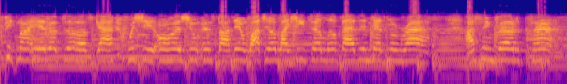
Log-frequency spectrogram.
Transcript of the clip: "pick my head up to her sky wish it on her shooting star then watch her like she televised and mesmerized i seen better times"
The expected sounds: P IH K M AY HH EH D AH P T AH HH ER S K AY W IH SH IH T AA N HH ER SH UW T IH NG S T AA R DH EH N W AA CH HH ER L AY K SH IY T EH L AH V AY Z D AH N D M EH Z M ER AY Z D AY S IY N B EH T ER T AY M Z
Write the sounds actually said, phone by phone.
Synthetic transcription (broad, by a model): P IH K M AY HH EH D AH P T AH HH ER S K AY W IH SH IH T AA N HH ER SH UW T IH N S T AA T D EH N W AA CH HH ER L AY K SH IY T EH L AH B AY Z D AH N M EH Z M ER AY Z AY S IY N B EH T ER T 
